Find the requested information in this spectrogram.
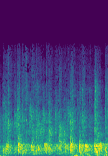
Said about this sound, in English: Big round of applause.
